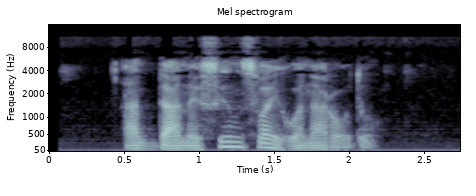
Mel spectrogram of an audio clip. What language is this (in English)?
Belarusian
